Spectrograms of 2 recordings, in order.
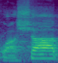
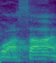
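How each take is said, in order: First: The middle consonant is an 'sh' sound. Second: The middle consonant is a plain 's' sound. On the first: "instead of guasha" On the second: "I am saying guasa instead of guasha because that's just how it's pronounced"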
